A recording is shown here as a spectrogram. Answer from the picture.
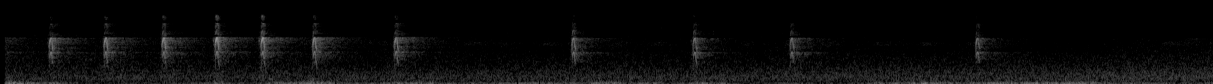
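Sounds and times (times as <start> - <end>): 
white-backed woodpecker kik calls: 0.1 - 4.5, 5.5 - 10.2
steady background hiss: 0.1 - 12.1.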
